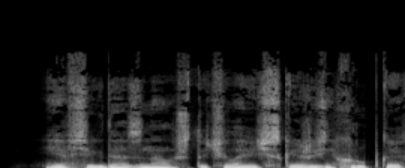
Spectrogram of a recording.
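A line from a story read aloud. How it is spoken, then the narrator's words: Hoarse. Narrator (Russian): хрипло отозвался он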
